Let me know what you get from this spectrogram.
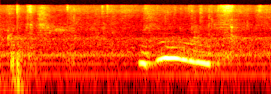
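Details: A Schnauzer puppy gives a brief, thin whine that rises then slowly falls, lasting under a second, between a woman's affectionate talk about kisses and love.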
